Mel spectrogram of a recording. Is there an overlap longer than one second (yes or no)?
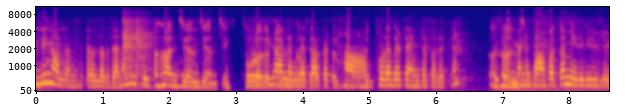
yes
